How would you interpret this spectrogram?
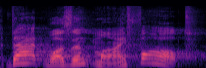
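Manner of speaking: high, loud, slow protest; desperate objection. A narrator's reading. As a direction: plead innocence loudly, stretching every word. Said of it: "starting to feel desperate".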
